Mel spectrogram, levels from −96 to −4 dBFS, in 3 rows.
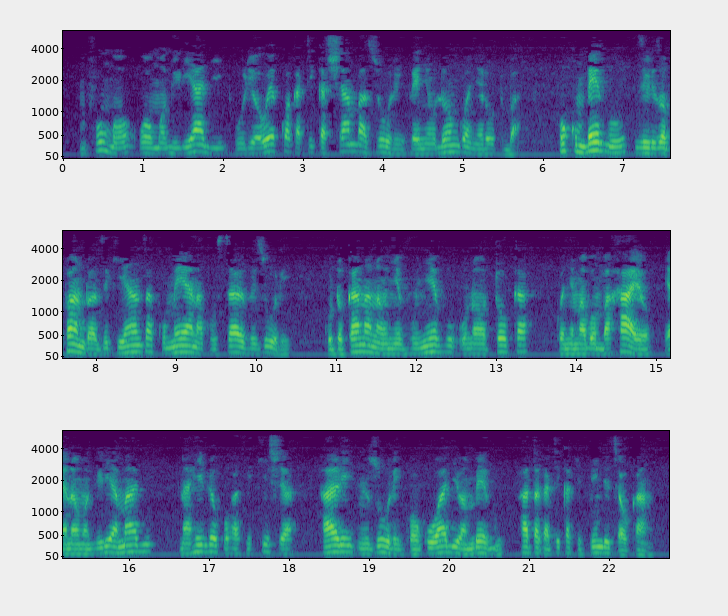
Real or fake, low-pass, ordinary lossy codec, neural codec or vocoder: real; 5.4 kHz; MP3, 24 kbps; none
